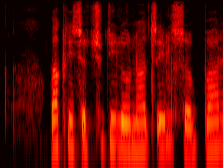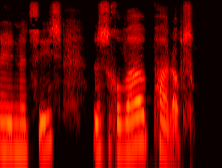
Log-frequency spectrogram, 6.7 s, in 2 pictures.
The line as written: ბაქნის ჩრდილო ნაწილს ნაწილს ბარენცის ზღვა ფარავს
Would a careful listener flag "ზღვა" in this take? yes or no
no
